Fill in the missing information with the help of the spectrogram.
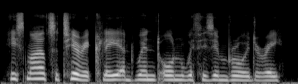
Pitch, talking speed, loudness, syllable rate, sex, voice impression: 205 Hz, 180 wpm, -19 LUFS, 6.1 syllables/s, female, feminine, slightly young, tensed, powerful, bright, slightly soft, clear, intellectual, calm, friendly, slightly reassuring, lively, kind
